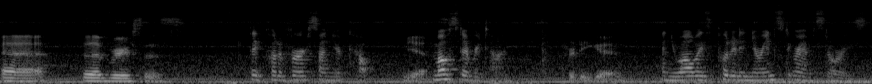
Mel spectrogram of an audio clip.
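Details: Adult speaker; normal speech.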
